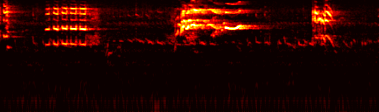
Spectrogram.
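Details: Rainbow lorikeets feeding at a backyard station in Australia. One short rapid chattered phrase, then a longer shrill screech, and a final brief squawk over quiet background chirps.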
